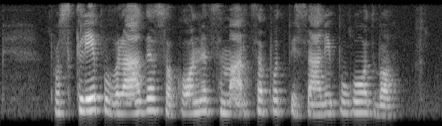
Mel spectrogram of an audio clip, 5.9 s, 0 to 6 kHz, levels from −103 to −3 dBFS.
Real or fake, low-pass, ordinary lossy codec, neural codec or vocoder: real; 5.4 kHz; none; none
